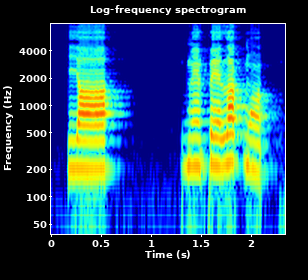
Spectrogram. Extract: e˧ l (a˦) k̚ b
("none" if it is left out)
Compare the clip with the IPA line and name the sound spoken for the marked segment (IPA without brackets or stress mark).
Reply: a˦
